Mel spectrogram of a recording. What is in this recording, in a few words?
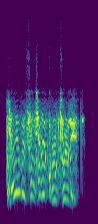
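Turkish damaged oil, mood med, speech; War Thunder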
